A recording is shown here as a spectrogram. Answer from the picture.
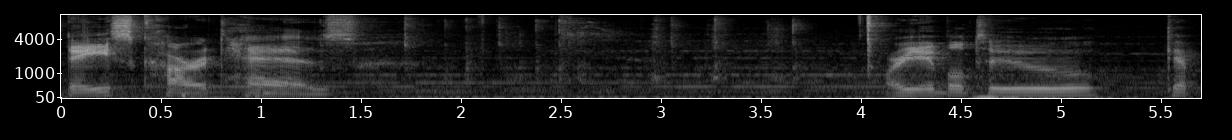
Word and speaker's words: Descartes: It's pronounced Descartes.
